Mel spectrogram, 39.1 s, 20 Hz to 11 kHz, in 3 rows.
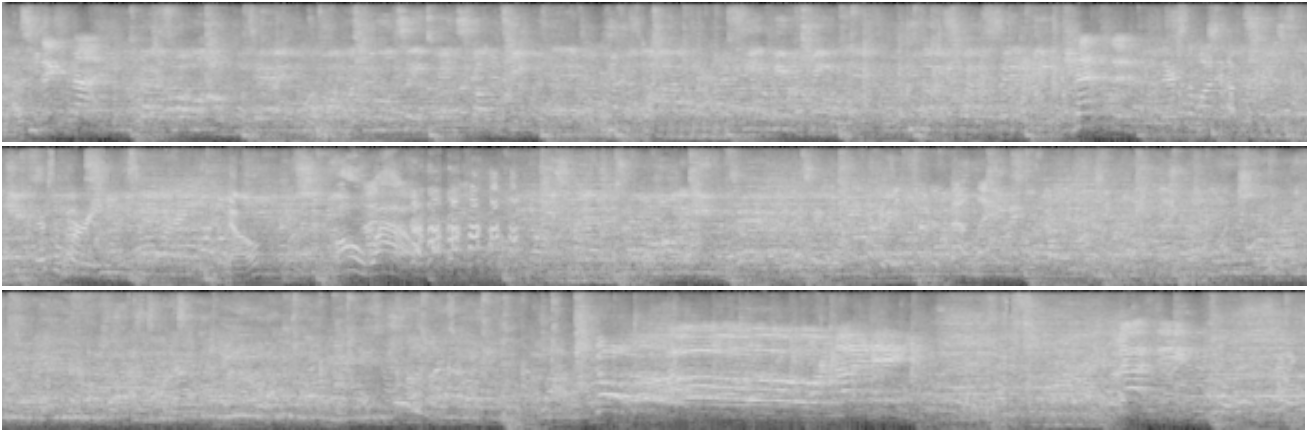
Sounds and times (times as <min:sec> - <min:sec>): Music: 0:00.0 - 0:39.1
Speech: 0:10.6 - 0:17.4, 0:19.2 - 0:32.4.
